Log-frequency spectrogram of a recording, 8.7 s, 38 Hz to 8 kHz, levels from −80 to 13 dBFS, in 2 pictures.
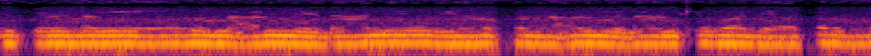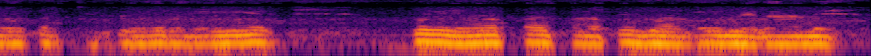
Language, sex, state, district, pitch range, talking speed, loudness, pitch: Hindi, male, Chhattisgarh, Jashpur, 130-135 Hz, 110 wpm, -15 LUFS, 135 Hz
